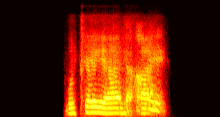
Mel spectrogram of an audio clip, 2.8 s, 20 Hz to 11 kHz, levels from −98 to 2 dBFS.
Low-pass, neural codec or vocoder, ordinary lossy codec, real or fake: 7.2 kHz; codec, 16 kHz, 0.5 kbps, FreqCodec, smaller model; Opus, 16 kbps; fake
